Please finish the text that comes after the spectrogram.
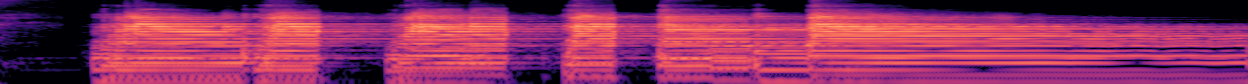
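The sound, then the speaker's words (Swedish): A loud, distorted electric guitar with a high-output humbucker pickup, guitar volume turned up, plays a few punchy, rhythmic chord stabs, then lets a final thick chord ring out and slowly fade. “Så här låter handbacken.”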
